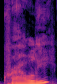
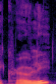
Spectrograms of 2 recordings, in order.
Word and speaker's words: Crowley: I know Americans say Crowley. Crowley. um, we say Crowley.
